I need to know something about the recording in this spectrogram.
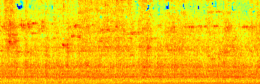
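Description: Rocks and rubble slide and clatter out of a tipping truck bed.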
